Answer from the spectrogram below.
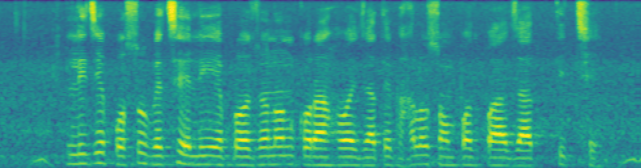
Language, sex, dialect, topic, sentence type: Bengali, male, Western, agriculture, statement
